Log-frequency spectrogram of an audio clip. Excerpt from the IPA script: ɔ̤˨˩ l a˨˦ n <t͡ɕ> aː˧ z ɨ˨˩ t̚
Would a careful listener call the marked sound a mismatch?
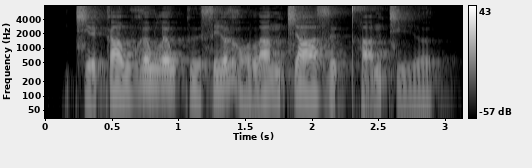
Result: no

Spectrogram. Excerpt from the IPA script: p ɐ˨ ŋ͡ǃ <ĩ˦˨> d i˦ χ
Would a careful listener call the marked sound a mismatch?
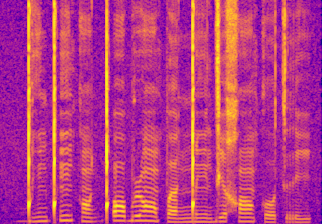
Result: yes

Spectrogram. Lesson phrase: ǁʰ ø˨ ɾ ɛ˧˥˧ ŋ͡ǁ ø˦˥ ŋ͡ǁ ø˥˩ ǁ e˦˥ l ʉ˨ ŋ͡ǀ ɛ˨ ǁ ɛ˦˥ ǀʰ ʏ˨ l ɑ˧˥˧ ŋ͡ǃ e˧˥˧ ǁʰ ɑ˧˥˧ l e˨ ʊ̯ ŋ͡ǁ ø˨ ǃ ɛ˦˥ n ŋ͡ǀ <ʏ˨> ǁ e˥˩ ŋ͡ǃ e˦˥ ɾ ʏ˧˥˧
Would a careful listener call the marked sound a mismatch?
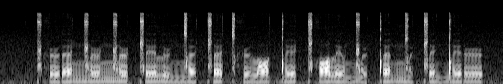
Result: no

